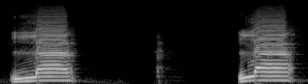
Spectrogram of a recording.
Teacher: Huruf lam itu makhrajnya ujung dua tepi lidah. Ujung dua tepi lidah sampai pada akhir ujung lidah menempel pada gusi dari gigi-gigi bagian atas. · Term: makhraj huruf lam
